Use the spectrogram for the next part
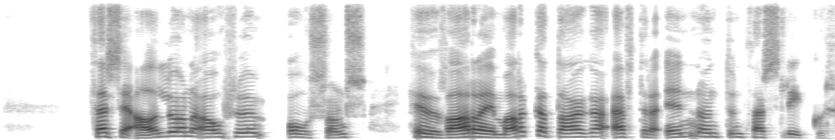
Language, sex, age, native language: Icelandic, female, 50-59, Icelandic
